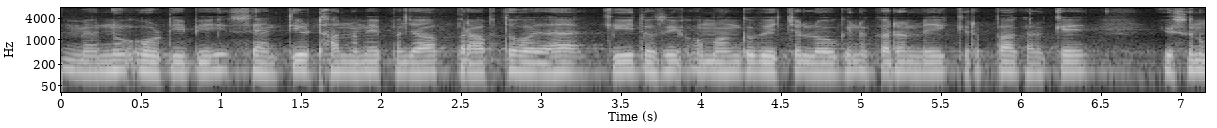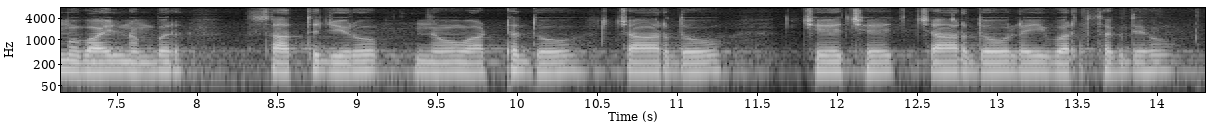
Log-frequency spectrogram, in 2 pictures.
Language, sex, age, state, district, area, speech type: Punjabi, male, 18-30, Punjab, Fatehgarh Sahib, rural, read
